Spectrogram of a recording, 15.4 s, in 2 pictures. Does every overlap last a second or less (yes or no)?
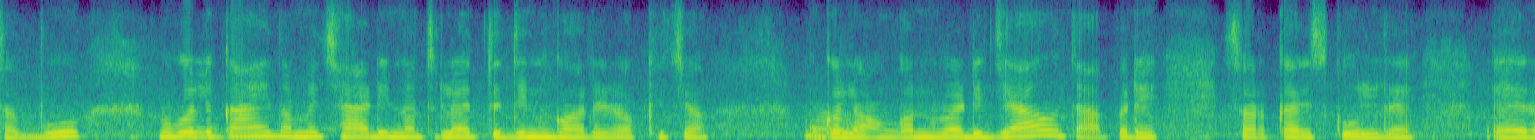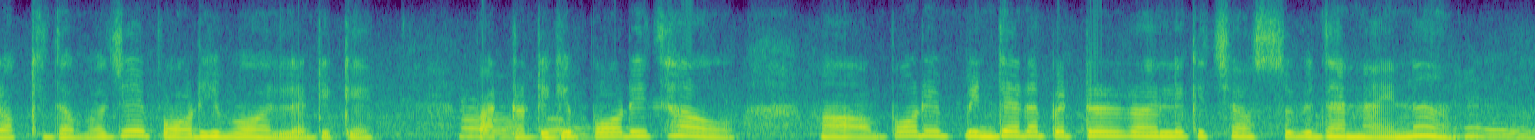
yes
